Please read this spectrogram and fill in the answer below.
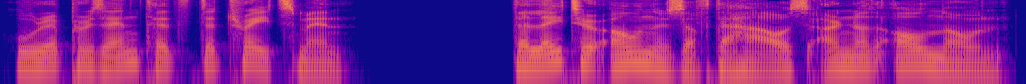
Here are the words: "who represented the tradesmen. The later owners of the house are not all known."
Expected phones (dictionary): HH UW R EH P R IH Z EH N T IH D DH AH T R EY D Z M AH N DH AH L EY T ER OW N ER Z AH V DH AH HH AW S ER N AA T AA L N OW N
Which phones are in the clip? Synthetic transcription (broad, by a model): HH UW R EH P R IH Z EH N T IH D DH AH T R EY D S M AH N DH AH L EY T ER OW N ER Z AH V DH AH HH AW S ER N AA T AA L N OW N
